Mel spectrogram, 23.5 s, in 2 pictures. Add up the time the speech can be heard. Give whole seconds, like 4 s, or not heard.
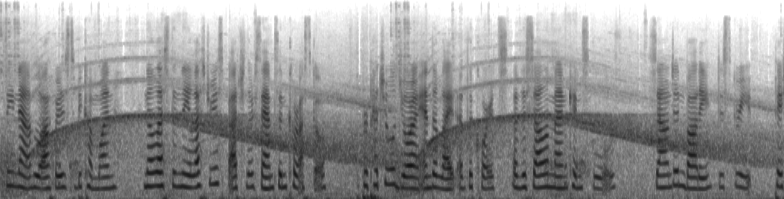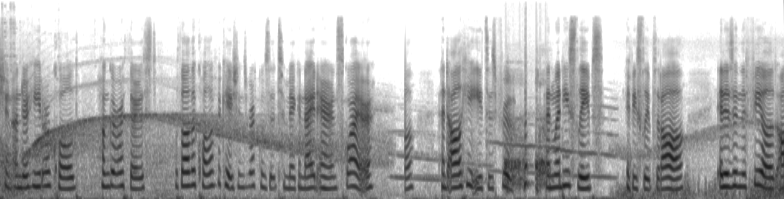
23 s.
